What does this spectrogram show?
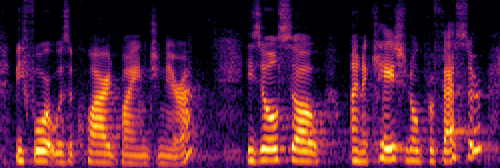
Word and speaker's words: nGenera: Don is chairman of nGenera Insight, for which he directs several of nGenera's, am I pronouncing it right? nGenera. It's little n, big G.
